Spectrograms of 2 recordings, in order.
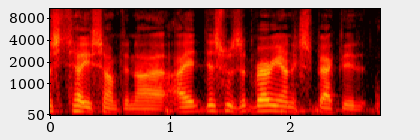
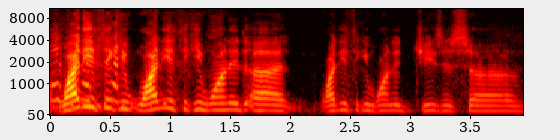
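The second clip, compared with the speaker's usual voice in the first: ordinary talk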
